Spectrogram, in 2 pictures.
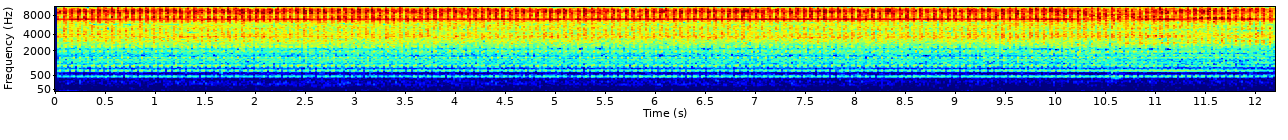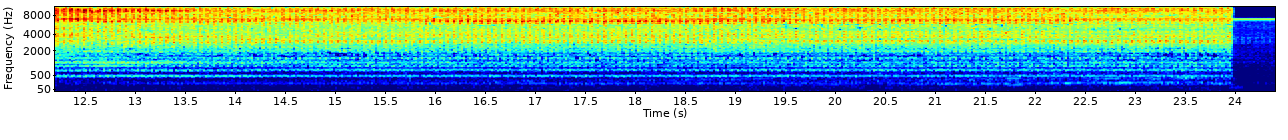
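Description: A bench gear pump and its electric motor running at a steady, constant speed: a continuous hum with several steady whine tones over a hiss of circulating water. It gets a little quieter about halfway through.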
